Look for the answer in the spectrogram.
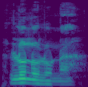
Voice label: "lunù-luna", Apatani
